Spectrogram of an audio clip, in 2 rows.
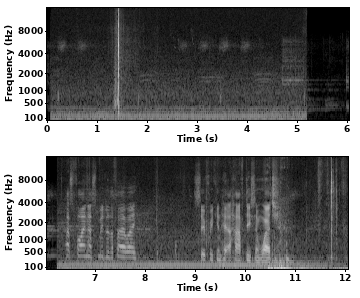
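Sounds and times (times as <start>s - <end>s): golf club striking ball: 0.2s - 5.2s.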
